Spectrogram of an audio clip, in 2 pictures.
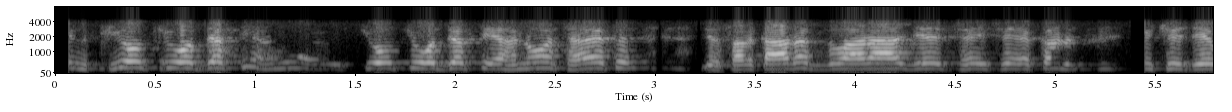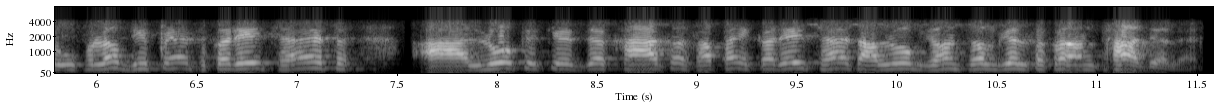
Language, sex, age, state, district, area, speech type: Maithili, male, 60+, Bihar, Madhubani, urban, conversation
